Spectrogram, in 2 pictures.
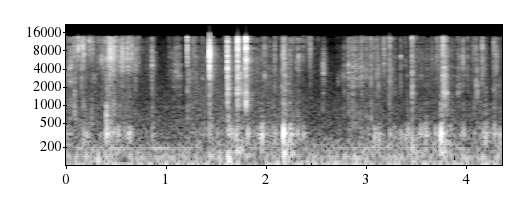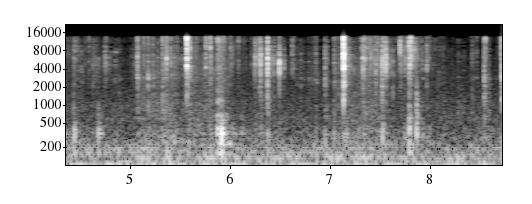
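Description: A knife blade shaves flakes off a solid pink-coated, pink and white bar of soap held in a hand with long red nails. The result is a steady, bright, dry scraping and crinkling, broken by sharp crisp snaps and crunches as the flakes come away.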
